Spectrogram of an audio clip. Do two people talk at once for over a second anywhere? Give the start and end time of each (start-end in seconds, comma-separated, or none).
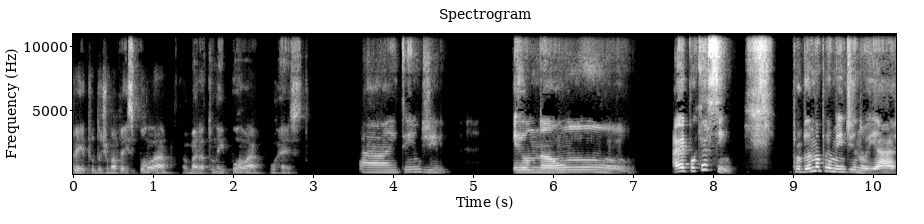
none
